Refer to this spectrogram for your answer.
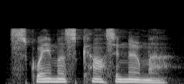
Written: squamous carcinoma

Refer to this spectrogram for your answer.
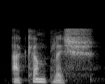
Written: accomplish

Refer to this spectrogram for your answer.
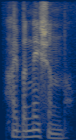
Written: hibernation

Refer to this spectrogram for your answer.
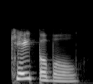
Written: capable

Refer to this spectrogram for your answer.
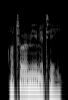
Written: autoimmunity

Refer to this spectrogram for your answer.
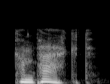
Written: compact

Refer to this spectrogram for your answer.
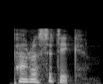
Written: parasitic

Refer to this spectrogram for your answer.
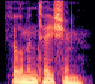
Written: filamentation

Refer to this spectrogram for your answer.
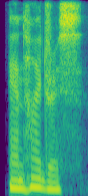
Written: anhydrous

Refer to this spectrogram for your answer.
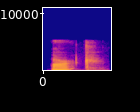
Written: arc

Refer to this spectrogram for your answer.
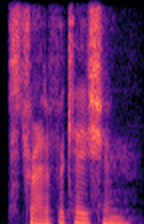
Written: stratification

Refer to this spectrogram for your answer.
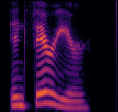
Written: inferior

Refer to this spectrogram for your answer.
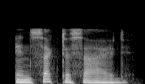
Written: insecticide

